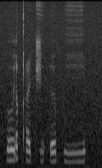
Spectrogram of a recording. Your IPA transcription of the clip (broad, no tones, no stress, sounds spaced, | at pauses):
o ɾʲ ə qʼ e t͡ʃ ə̤ ʔ ə p e̤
